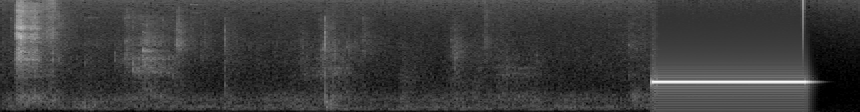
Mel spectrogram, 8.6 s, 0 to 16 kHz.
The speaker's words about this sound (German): Das heißt, dass wir kurz die Anlage einmal neu starten. Das dauert ungefähr 10 Sekunden. Auf den Sendern werden Sie einen Testton hören.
